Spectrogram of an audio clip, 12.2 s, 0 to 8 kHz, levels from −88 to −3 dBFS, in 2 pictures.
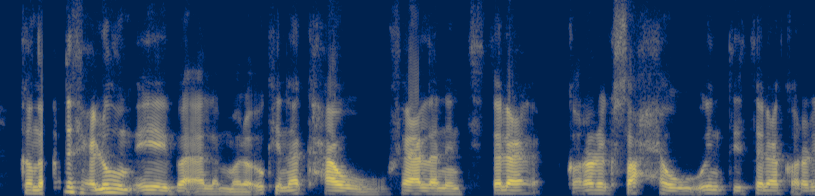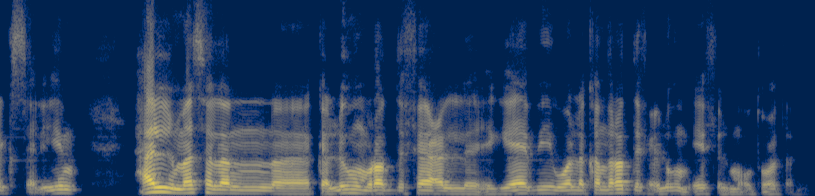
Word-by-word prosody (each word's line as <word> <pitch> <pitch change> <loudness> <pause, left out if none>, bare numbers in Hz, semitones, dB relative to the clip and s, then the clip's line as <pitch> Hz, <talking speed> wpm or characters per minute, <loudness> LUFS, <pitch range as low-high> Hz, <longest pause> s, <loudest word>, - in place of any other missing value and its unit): كان 130 - +1
رد 195 0 -1
فعلهم 160 -5 +2
إيه 135 -2 +2
بقى 110 -2 +1
لمّا 105 -2 -5
لاقوكِ 100 +7 -3
ناجحة 125 -1 +3
وفعلًا 115 +2 +1
أنتِ 110 0 -7 0.2
طلع 130 -1 +3 0.2
قرارِك 130 +1 +1
صح، - - 0
وأنتِ 130 +3 -3
طلع 125 - +2
قرارِك 125 +1 -5
سليم؟ 140 +2 -7 0.4
هل 180 -1 +7
مثلًا 130 -7 +1
كان - - -4
ليهم 140 0 -1
رد 130 -1 +2
فعل 120 -2 -1
إيجابي، 125 +5 -3
والّا 130 0 -2
كان 135 +1 -4
رد 150 -1 0
فعلهم 125 0 -10
إيه 115 +1 -8
في 115 - -20
الموضوع - - -12
ده؟ - - -27
125 Hz, 155 wpm, -23 LUFS, 115-135 Hz, 0.4 s, هل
